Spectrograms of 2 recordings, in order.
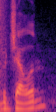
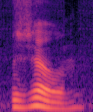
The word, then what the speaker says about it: Magellan: I was just being a shit, and I was doing that thing I do where I make Whoa. soft G's into hard G's. Magellan.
